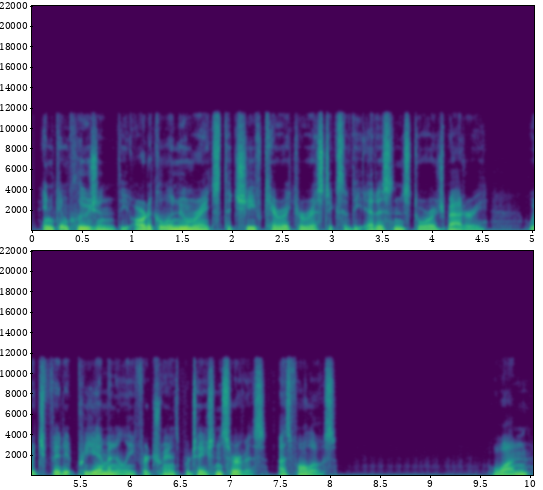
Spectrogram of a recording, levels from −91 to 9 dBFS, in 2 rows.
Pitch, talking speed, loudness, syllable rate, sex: 130 Hz, 140 wpm, -18 LUFS, 6.6 syllables/s, male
